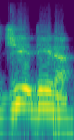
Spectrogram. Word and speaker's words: Giardina: say your last name it's giadina giadina i was going to pronounce the r but italians we don't pronounce them ours along with massachusetts and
